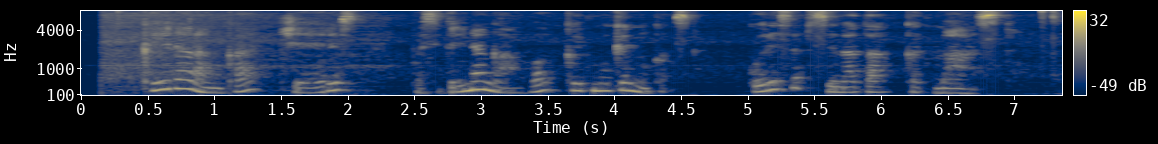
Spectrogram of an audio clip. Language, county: Lithuanian, Utena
